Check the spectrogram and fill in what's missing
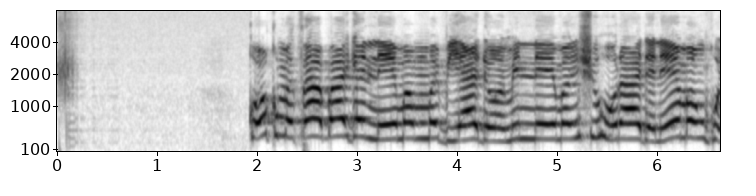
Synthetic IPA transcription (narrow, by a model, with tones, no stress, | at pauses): kʷoː˦kʷʊ˦ma˦sʼaː˦baː˦ɡʲɛ˦nːeː˦mɐ˦mːɐ˦bɪ˨jaː˦doː˨mɪ˦nːeː˦mɐ˦nʃʊ˦hʊ˦ɾaː˦da˨neː˦mɐ˦ŋkʷu˨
